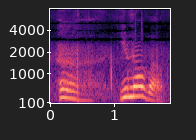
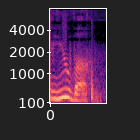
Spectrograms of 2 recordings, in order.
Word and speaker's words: Unova: Unova. For some reason, I kept on calling it Yuva.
